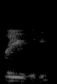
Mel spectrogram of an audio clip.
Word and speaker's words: Rayleigh: but my married name is Rayleigh, like Bailey, but with an R.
